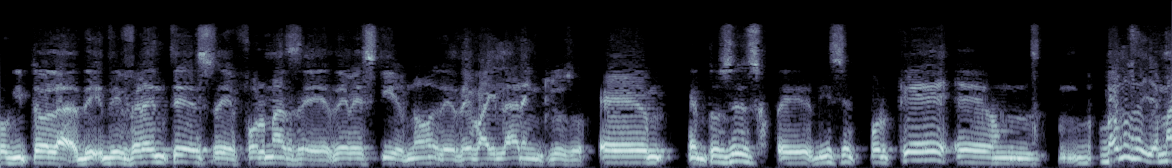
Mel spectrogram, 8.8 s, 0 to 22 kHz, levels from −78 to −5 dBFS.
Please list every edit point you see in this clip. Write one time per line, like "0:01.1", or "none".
0:02.5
